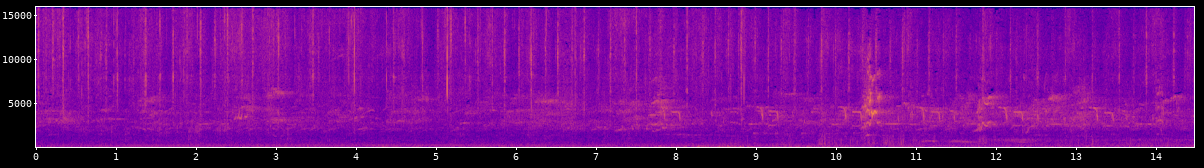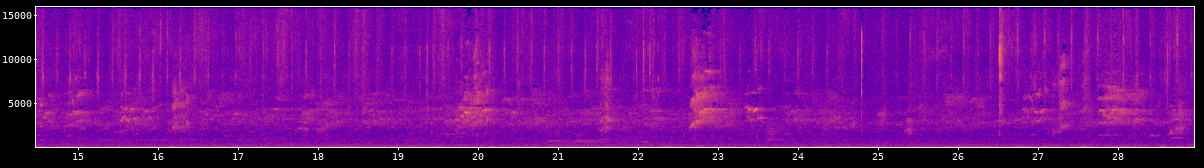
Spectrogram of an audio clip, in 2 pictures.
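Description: Wild birds chirping in short, scattered calls over a steady low rumble of outdoor background noise.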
